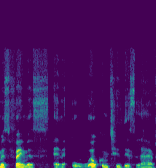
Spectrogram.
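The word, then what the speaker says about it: Faymos: My name is Famous. And yes, that is my real name. And as you can see over right there, you can see that the um the name is spelled different. So F A Y M O S.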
